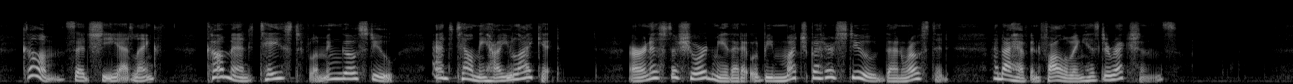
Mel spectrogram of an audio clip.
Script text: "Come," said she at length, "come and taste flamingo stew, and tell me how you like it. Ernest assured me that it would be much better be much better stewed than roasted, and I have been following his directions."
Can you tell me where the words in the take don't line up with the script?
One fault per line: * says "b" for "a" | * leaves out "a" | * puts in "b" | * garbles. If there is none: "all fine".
* leaves out "be much better"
